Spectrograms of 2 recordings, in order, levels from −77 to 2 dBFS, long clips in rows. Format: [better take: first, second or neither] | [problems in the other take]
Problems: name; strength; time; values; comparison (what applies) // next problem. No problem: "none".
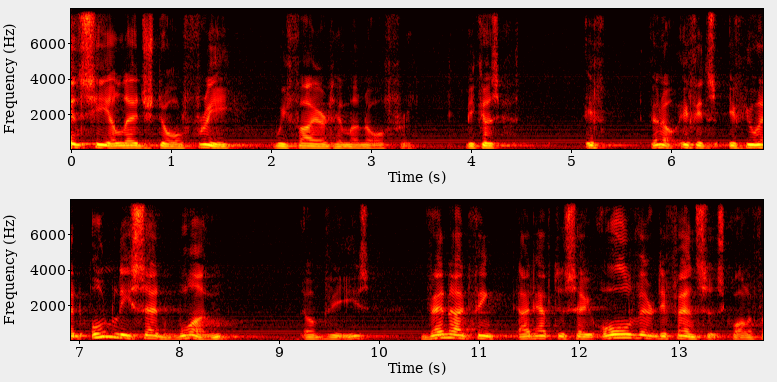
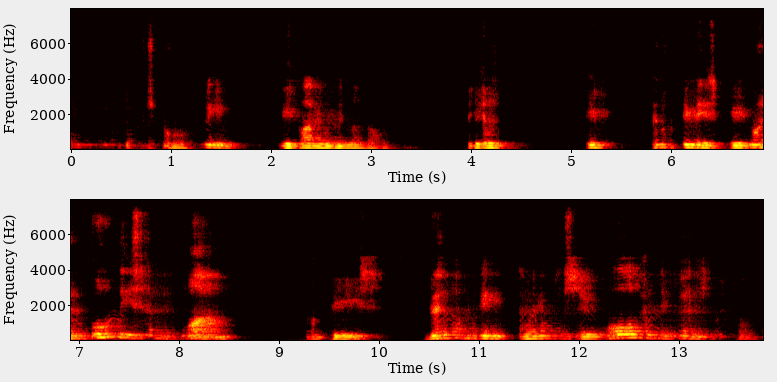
first | noise reduction (neural mask model DeepFilterNet 3)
